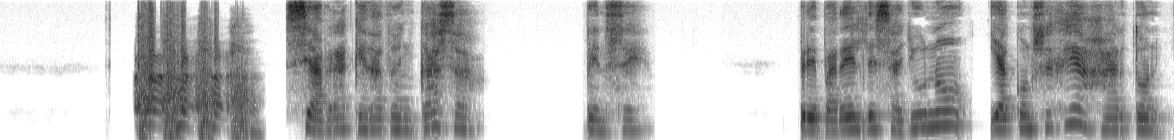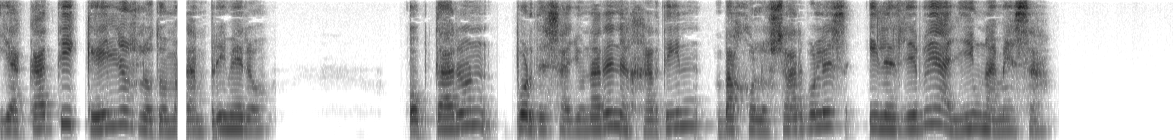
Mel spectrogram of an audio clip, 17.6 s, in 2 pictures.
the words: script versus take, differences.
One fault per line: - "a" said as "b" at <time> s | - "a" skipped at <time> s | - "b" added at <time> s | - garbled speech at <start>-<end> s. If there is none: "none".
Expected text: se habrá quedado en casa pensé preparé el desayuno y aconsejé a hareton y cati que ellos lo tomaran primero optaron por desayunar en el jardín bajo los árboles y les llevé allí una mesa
- "a" added at 8.9 s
